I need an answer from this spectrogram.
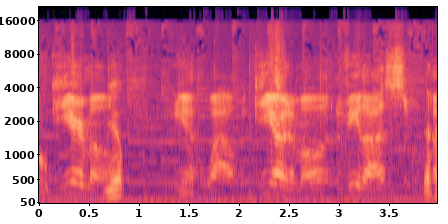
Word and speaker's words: Guillermo: your turn 1952 we have uh gorilla calmero guillermo guillermo yep yeah wow guillermo villas is an argentine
